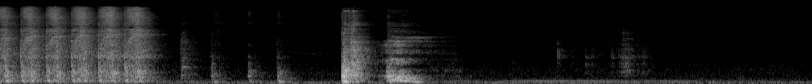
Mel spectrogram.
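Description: DeWalt 20V cordless drill running a countersink bit into a screw hole in a wooden cabinet door, cutting with rapid even pulses for about a second and a half to make the recess deeper for the screw head. About three and a half seconds in comes a sharp knock as the drill is set down on the wooden bench, followed by a few faint clicks of hardware being handled.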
